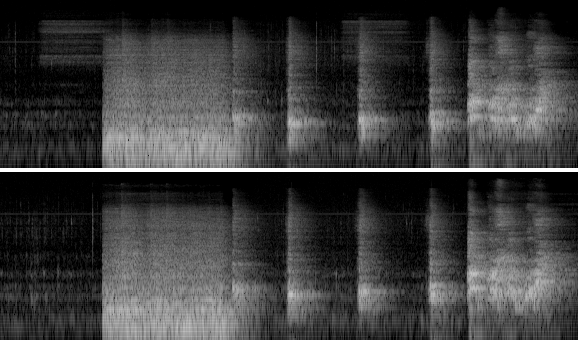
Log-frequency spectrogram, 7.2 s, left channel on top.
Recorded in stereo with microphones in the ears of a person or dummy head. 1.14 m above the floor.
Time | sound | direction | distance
1.3 | a sliding door | 60° right (ahead or behind) | 1.0 m
2.9 | a whoosh | 30° right (ahead or behind) | 1.1 m
5.8 | a dog barking | 60° right (ahead or behind) | 1.5 m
